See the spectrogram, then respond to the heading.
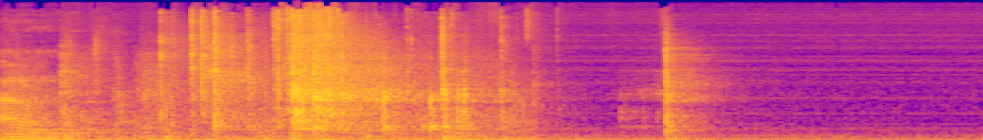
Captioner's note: nuts cracking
